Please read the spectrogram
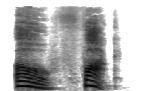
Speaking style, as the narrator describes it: she said quietly

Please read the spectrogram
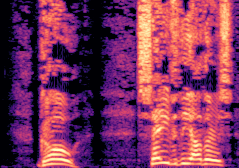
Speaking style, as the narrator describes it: Doom Maiden shouted

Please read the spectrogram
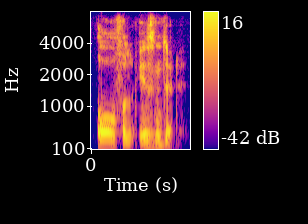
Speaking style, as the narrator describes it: says another one

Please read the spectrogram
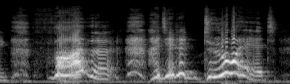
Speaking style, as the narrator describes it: Crouch, a mere 19-year-old, screaming

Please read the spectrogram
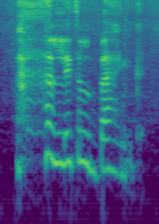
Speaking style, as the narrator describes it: said Layla, laughing

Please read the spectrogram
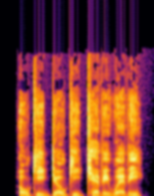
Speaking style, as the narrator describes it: Bobby said with a sneer

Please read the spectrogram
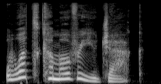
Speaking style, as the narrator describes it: cried

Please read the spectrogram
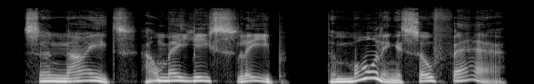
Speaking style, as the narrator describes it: called to him gaily

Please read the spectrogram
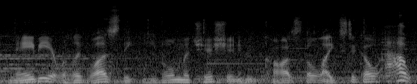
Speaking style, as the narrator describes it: Daisy whispered

